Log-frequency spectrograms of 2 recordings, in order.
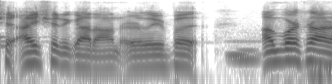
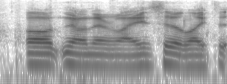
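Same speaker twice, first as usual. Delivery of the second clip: ordinary delivery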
